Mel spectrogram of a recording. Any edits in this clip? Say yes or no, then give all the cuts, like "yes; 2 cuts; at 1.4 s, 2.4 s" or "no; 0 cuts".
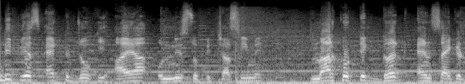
no; 0 cuts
